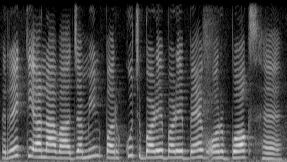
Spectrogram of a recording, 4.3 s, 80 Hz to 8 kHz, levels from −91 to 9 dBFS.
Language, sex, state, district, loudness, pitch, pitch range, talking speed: Hindi, female, Jharkhand, Palamu, -16 LUFS, 320 Hz, 305-340 Hz, 165 wpm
